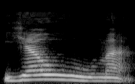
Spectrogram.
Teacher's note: आपने होठ राउंड करना है। यऊ वाव के लिए और दम्मा के लिए लाजमी होठ राउंड होंगे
